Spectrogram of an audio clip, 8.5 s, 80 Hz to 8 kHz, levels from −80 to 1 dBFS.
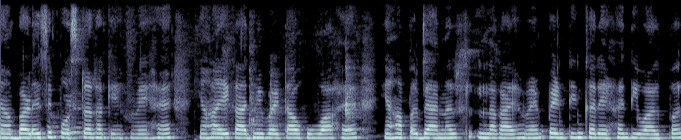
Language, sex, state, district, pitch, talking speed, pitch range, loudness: Hindi, female, Chandigarh, Chandigarh, 230 Hz, 175 wpm, 225-235 Hz, -16 LUFS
